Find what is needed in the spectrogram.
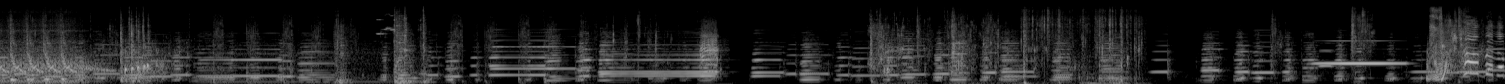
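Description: Cartoon background music: a bouncy tune of short melodic notes, broken by two brief pauses, with a few short knocks.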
